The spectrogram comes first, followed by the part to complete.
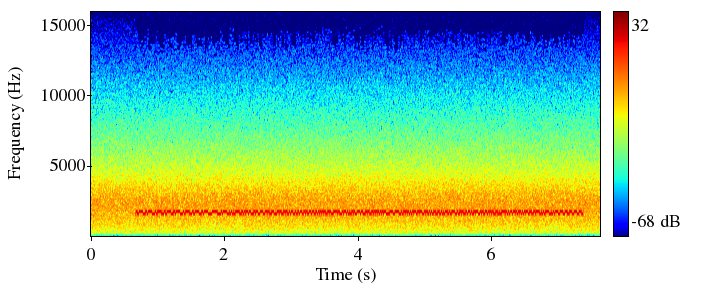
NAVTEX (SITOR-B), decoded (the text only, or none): ZCZC UE60 CONTAINER ADRIFT IN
